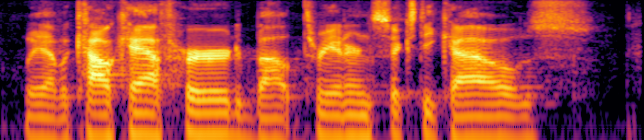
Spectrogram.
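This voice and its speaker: A man with an American accent speaks at a moderate pace in a fairly low voice with a bright, sharp tone. The recording is very clean, with a silent background. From Iowa, US Midwest. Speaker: farmer. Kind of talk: casual interview.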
